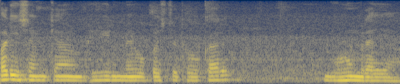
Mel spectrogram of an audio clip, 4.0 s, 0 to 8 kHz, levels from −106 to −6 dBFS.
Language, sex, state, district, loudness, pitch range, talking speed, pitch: Hindi, male, Bihar, Jahanabad, -19 LUFS, 130-140 Hz, 150 wpm, 135 Hz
